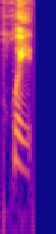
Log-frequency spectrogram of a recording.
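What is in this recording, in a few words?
"hui", Mandarin Chinese pinyin, neutral tone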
